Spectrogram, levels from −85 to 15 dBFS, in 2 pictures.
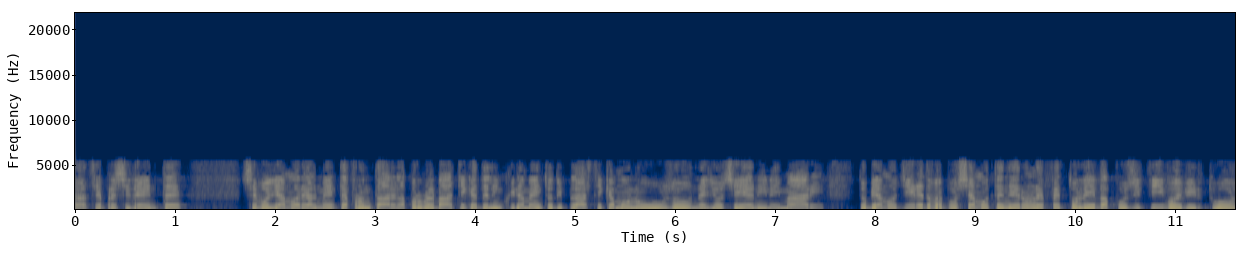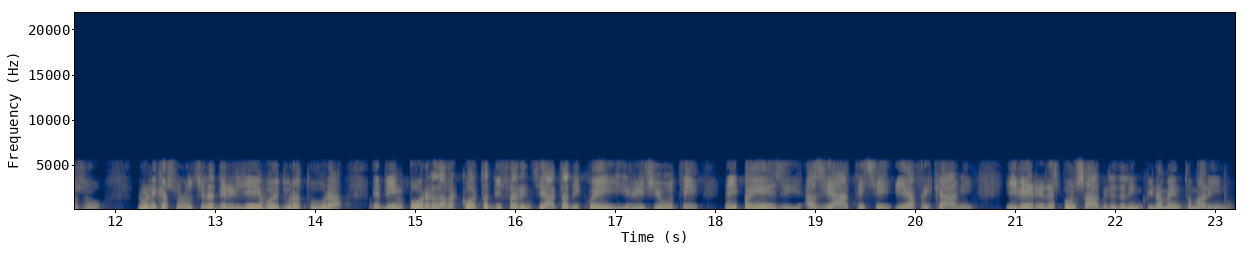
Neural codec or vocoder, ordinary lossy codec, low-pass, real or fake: none; none; 5.4 kHz; real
